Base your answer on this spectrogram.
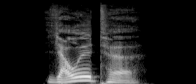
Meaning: inflection of jaulen: 1. first/third-person singular preterite 2. first/third-person singular subjunctive II
- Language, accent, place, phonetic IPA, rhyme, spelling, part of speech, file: German, Germany, Berlin, [ˈjaʊ̯ltə], -aʊ̯ltə, jaulte, verb, De-jaulte.ogg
